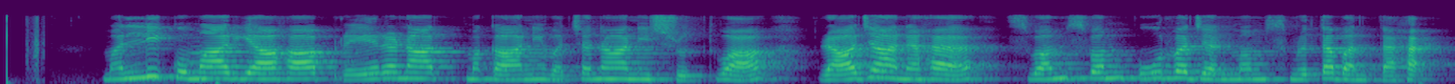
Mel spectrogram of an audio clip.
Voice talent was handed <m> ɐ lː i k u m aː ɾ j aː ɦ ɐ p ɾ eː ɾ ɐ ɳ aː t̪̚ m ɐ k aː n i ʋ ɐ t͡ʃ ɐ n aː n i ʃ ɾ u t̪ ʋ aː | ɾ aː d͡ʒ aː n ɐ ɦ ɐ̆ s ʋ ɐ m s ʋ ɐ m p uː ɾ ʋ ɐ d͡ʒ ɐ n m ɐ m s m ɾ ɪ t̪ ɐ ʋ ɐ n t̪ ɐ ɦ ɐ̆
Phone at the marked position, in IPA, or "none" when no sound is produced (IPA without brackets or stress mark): m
